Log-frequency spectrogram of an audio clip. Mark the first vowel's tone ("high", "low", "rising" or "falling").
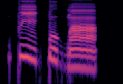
falling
